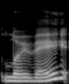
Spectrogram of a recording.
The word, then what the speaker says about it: Laufey: Her name is Ly. It's spelled L A U F E Y.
